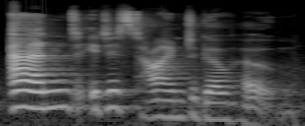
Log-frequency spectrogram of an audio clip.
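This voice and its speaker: A woman's voice: on the low side, sing-song, unhurried, sharp tone, full character voice. A woman voicing a vain, haughty nanny from a storybook, curt and prim in manner. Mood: snappy.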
